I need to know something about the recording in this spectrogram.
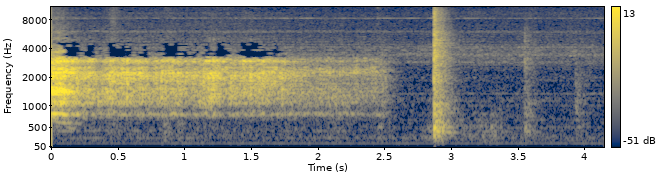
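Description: A cylinder phonograph playing through its horn: the recorded voice says a last word. The cylinder's surface hiss runs on and fades out over about two seconds. A single sharp click follows, then a few faint ticks, as the machine is handled.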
